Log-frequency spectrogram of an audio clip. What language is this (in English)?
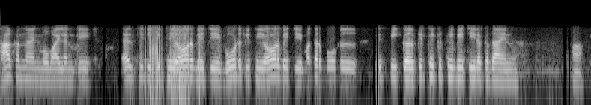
Sindhi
